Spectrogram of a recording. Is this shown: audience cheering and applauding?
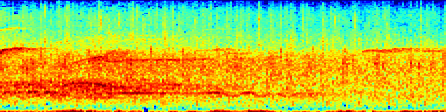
yes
